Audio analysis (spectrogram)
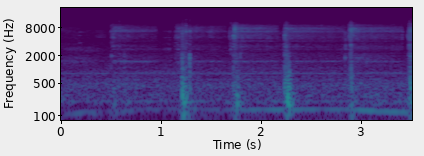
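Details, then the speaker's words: Front bearing of a used Baldor 3-phase 1.5 hp motor (replacing a mill's single-phase motor) spun by hand with the front plate off: dry, gritty rasp with repeated clacks; worn, noisy bearing, to be replaced with a Timken 6203-2Z. "when I took it apart a couple days ago um that this front bearing the front plate off here that this front bearing was pretty noisy"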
